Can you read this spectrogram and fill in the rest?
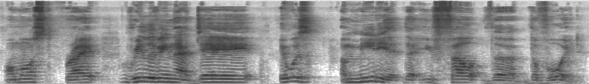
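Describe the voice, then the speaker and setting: A man's voice: a little high, measured pace, a little mellow. Middle-aged guy co-hosting a travel vlog, loose rambly talk, lots of restarts, echoey room. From California. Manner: rambling, with many restarts and trailing off. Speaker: vlog co-host. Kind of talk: reflective casual chat.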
